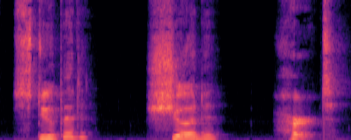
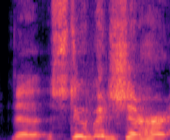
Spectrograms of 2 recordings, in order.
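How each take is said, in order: First: It is said slowly. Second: It is said at a normal, quicker pace.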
